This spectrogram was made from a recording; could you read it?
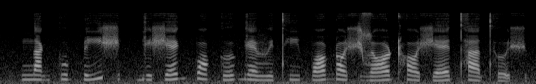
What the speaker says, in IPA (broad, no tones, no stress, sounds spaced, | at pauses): n̪ a ɡ k u p ɽ i ʃ | ɡ ɪ ʃ ɛ ɡ p ɔ k ʊ ɡ ɛ v ɪ t̪ʰ i p ɔ ɡ ɽ ɔ ʃ z ɔ ʈʰ ɔ ʃ ɛ t̪ʰ a t̪ʰ ʊ ʃ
